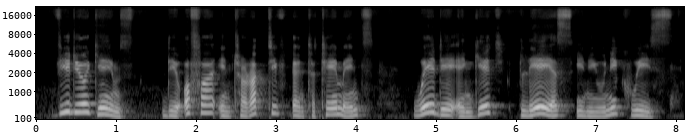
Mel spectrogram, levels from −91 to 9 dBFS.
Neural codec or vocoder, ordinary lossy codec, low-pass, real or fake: autoencoder, 48 kHz, 128 numbers a frame, DAC-VAE, trained on Japanese speech; none; none; fake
